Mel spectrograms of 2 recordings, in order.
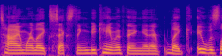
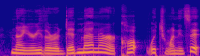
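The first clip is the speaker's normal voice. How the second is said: put-on, imitated Irish accent; 4 dB quieter than usual. Copying a character's line while watching a show: imitating an Irish accent. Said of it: "I can't deal with this accent".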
